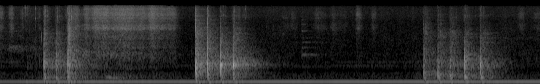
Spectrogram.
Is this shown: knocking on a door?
yes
